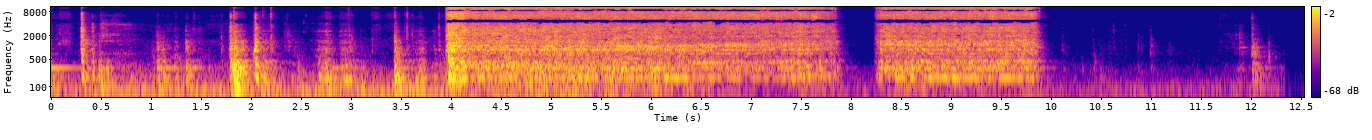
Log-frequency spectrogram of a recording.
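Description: Metal parts knock and clatter under working hands.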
